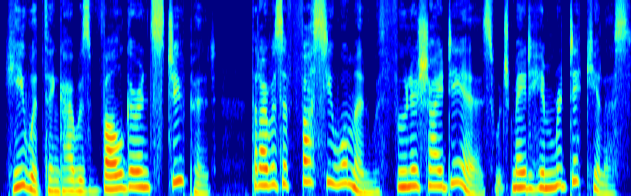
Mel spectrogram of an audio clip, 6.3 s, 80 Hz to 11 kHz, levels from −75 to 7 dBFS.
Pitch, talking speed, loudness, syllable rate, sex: 230 Hz, 200 wpm, -18 LUFS, 5.1 syllables/s, female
